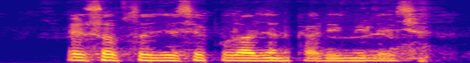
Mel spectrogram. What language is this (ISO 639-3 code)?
mai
